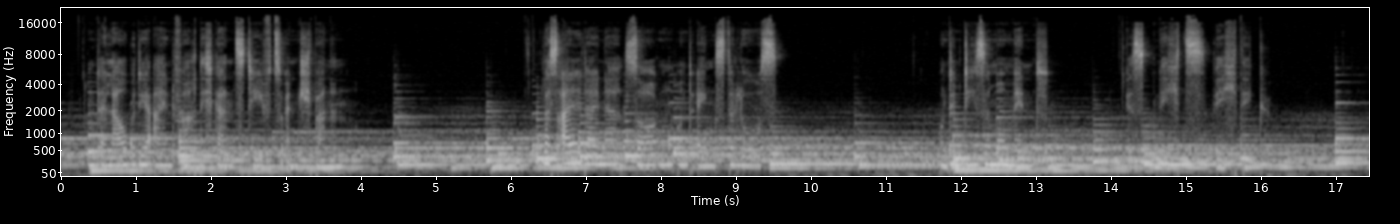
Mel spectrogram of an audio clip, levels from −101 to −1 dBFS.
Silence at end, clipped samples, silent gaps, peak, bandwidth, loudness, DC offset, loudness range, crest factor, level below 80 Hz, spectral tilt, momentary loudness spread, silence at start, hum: 0 s; under 0.1%; none; -12 dBFS; 19 kHz; -30 LUFS; under 0.1%; 4 LU; 18 dB; -60 dBFS; -5.5 dB/octave; 9 LU; 0 s; none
